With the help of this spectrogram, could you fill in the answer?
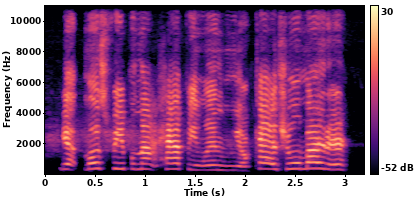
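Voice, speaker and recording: Using a put-on character voice, a woman speaks at a moderate pace in a squeaky, extremely high pitch with fairly even intonation. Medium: actual play. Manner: simple, broken English.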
